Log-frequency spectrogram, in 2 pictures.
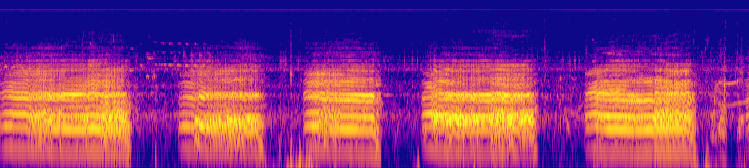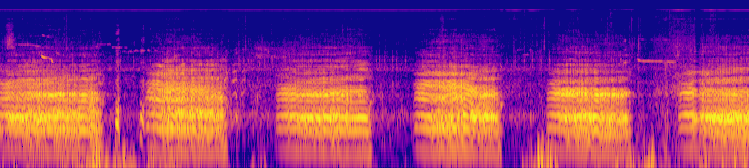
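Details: Wild brown bear cub in Alaska at a bear-viewing site, wanting a fish: loud, nasal, moaning bawls about a second long, repeated roughly every one and a half seconds, around ten in a row, with short quiet gaps between.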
